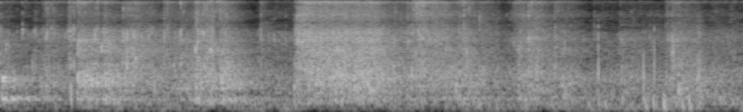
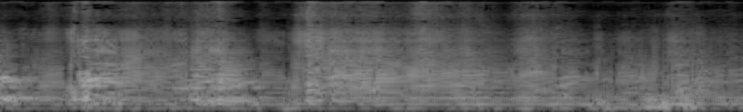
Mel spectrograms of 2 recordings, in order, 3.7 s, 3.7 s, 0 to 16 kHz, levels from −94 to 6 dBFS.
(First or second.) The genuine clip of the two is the first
